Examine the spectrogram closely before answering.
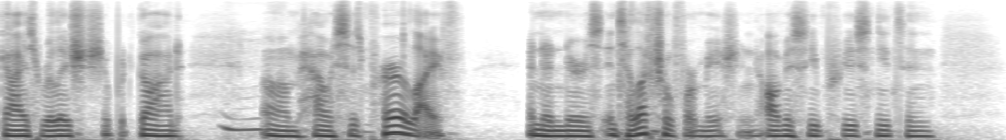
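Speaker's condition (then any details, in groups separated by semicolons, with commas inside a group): Cleft palate; congenital cleft palate involving mouth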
